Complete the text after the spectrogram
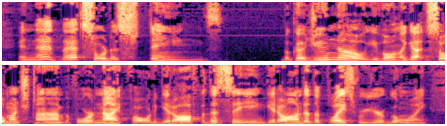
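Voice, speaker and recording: Over a quiet background, a man with a Southern US accent talks at a moderate pace, his high pitch making very wide swings. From Arkansas. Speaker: missionary. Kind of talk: church talk. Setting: church.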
